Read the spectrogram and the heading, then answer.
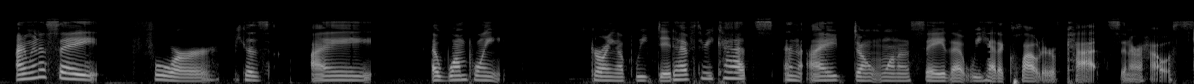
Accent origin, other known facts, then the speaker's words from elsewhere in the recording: United States; I'm American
